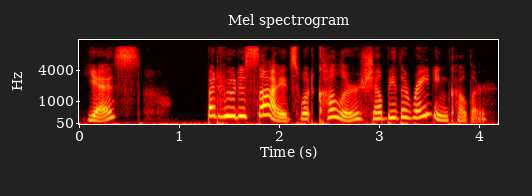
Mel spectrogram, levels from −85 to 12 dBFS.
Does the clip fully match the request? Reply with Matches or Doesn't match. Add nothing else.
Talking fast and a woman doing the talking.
Doesn't match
